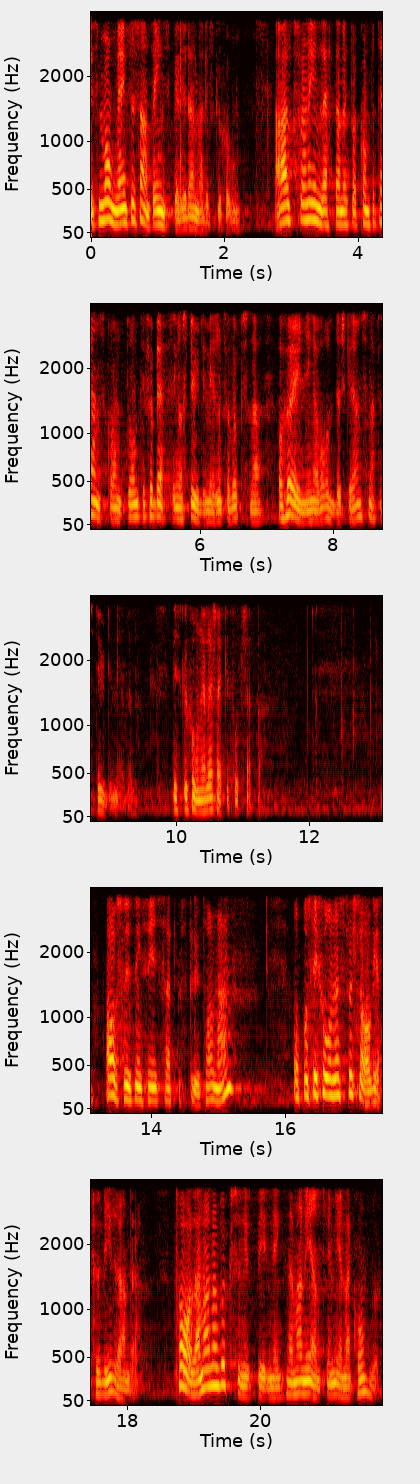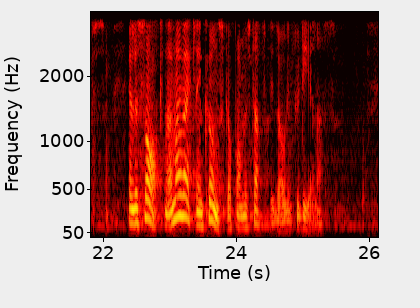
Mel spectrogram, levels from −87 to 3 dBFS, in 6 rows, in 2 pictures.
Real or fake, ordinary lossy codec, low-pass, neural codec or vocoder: fake; AAC, 24 kbps; 3.6 kHz; codec, 16 kHz, 4 kbps, FreqCodec, smaller model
